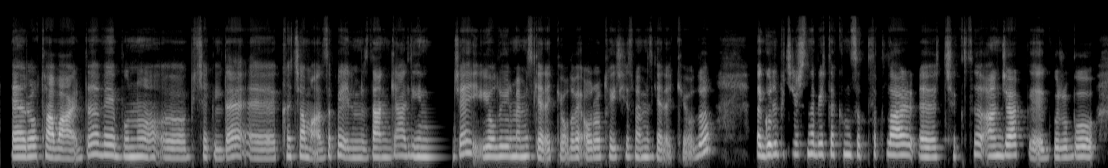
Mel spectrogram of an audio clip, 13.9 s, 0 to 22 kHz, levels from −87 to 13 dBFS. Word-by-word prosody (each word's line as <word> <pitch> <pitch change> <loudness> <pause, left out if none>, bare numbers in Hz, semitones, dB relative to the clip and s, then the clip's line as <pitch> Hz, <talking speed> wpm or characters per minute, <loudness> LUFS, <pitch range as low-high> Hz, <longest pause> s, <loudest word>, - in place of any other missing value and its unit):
eee, 195 0 +5
rota 200 -2 +4
vardı 185 +7 +1
ve 220 -3 +1
bunu, 195 0 +2 0.3
ııı, 175 0 -2
bir - - -18
şekilde, 180 -2 -4 0.2
eee, 170 0 -3
kaçamazdık 200 0 -2
ve 220 - +2
elimizden 180 +1 -1
geldiğince 195 0 -2
yolu 200 -6 +1
yürümemiz 200 0 +1
gerekiyordu 180 -1 -2
ve 195 - +1
o 175 - 0
rotayı 185 0 -1
çizmemiz 190 0 -4
gerekiyordu. 230 - -3 0.5
Eee, 225 - +6
grup 230 +3 +3
içerisinde 240 -1 -3
birtakım 235 0 -1
zıtlıklar, 230 0 +2
ııı, 190 0 +2
çıktı 200 +4 -5
ancak, 220 +1 +3
eee, - - 0
grubu, 190 +3 0
195 Hz, 135 wpm, -22 LUFS, 185-220 Hz, 0.5 s, Eee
